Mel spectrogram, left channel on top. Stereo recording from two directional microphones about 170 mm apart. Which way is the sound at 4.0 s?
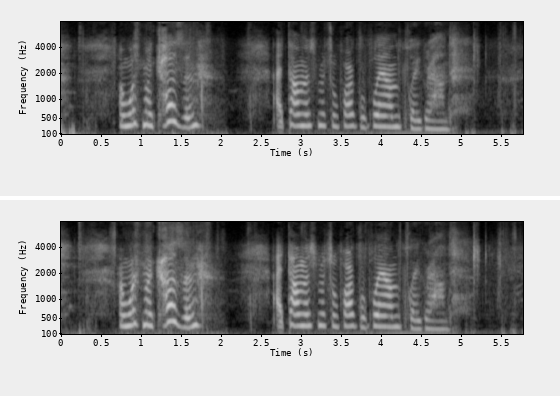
25° left (ahead or behind).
